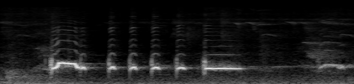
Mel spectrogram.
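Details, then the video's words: A single full phrase from a crossbred Bangkok-local perkutut, or zebra dove, singing as a lure: a bending opening coo, four short clipped notes, and a long steady closing note, with a faint coo trailing after. "Perkutut bangkok gacor suara nutut besar panjang penarik bunyi perkutut bangkok lokal crossing"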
